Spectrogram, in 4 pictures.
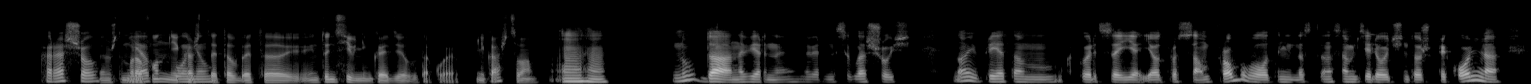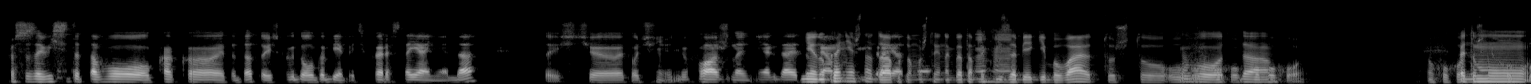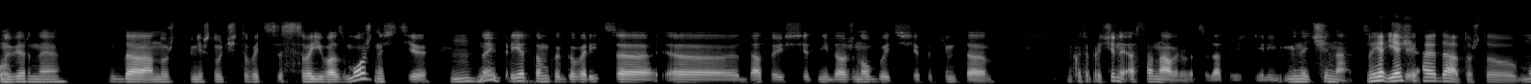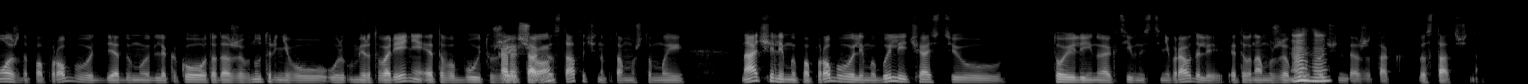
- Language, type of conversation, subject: Russian, unstructured, Какие простые способы расслабиться вы знаете и используете?
- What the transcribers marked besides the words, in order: none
